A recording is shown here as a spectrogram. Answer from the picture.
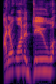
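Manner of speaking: ordinary talk, nothing marked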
